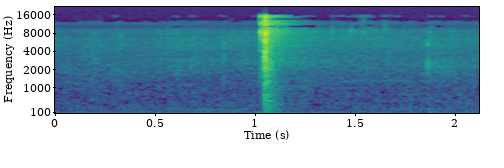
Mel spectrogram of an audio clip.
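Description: A bowstring snaps as an arrow is released.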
